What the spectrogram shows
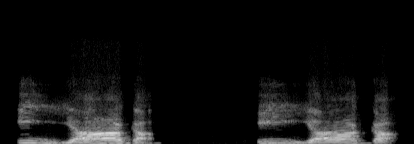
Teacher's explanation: یا کو لمبا کرنا ہے کیونکہ اس کے بعد الف مد ہے، لیکن کاف کو لمبا نہیں کرنا کیونکہ اس کے اوپر صرف ایک زبر ہے، ایک حرکت دیں گے۔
